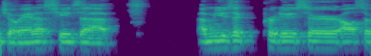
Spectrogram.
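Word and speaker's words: Johannes: Also, Elaine, I think his last name's pronounced Joannis. Elaine Joannis.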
